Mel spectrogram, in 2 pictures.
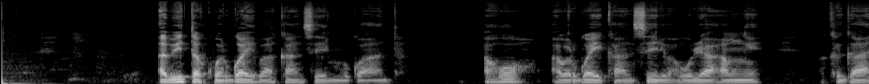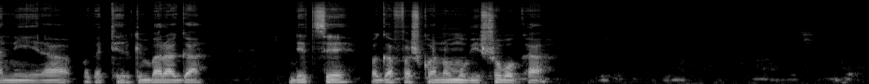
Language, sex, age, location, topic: Kinyarwanda, male, 18-24, Kigali, health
